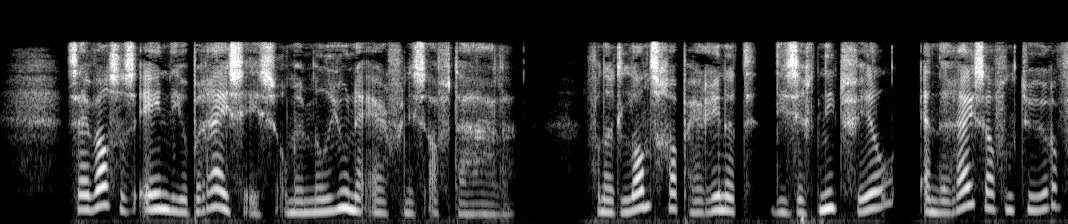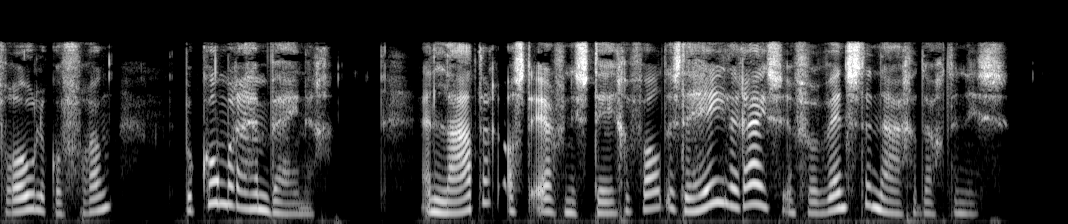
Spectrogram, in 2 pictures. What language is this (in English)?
Dutch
